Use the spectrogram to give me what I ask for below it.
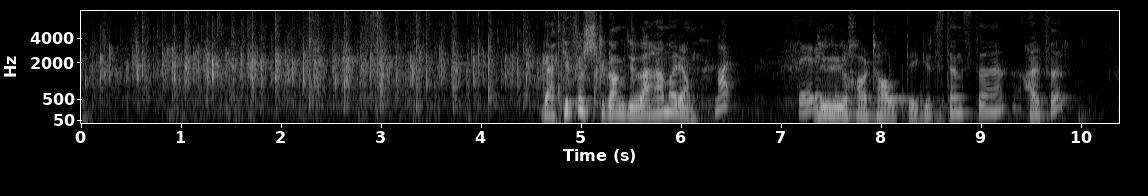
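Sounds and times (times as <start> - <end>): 
applause: 0.0 - 6.0
speech: 4.6 - 6.6, 7.2 - 10.0.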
